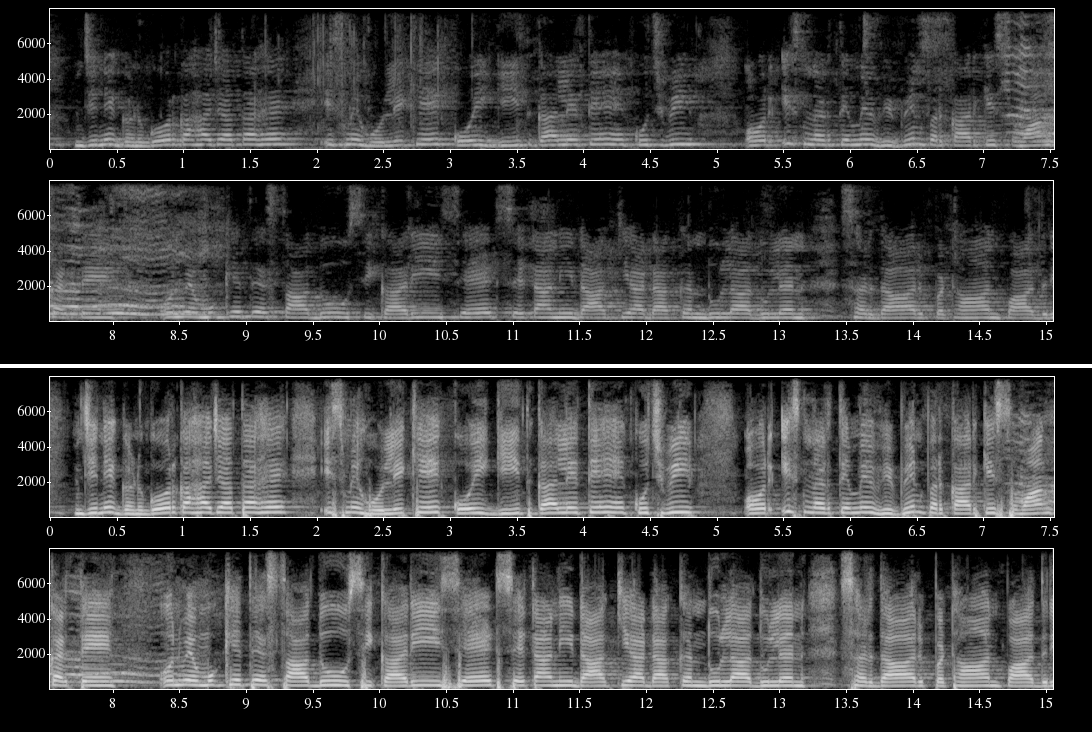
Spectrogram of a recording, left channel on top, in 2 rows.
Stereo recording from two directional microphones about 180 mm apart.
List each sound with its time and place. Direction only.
0.3 s a woman's voice: 40° right (ahead or behind)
